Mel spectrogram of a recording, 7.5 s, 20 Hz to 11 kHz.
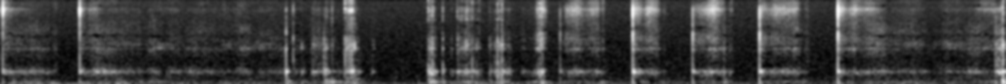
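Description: A wooden ear pick scratches the metal mesh grille of the small, hollow silver XY capsule on a Zoom H6 recorder. It makes soft, close scratching with a low hollow rumble and a run of sharp, light clicks. The clicks ring in a steady mid tone and a bright high sheen.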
